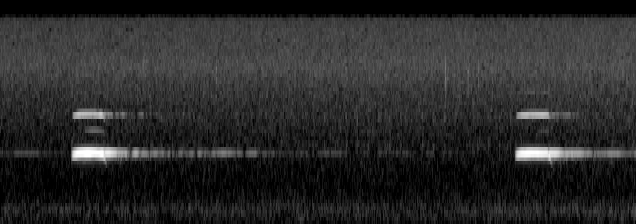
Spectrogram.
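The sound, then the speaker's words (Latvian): Two clear, steady whistled notes from a pygmy owl, each short and mid-pitched, spaced a few seconds apart over a quiet, faintly hissing background with no talking. “Varbūt silpo apodziņš.”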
